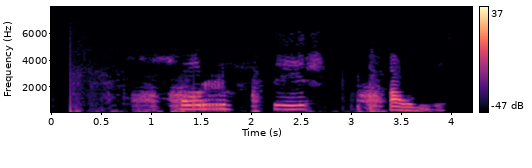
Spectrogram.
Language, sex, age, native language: Icelandic, female, 6, Icelandic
